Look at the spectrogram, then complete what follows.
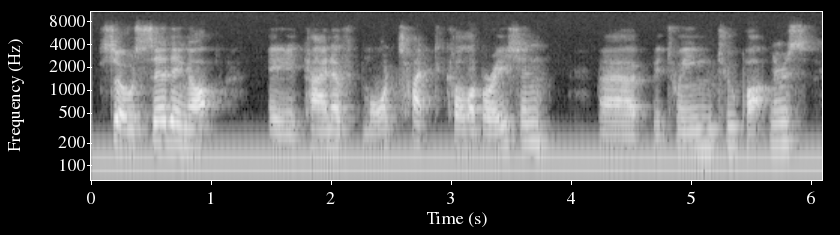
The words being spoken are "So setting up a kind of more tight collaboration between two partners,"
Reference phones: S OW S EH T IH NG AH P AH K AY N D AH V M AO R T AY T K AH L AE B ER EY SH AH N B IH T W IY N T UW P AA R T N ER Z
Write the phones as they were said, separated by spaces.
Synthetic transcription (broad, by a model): S OW S EH T IH NG AH P AH K AY N D AH V M AO R T AY T K AH L AE B ER EY SH AH N B IH T W IY N T UW P AA R T N ER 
